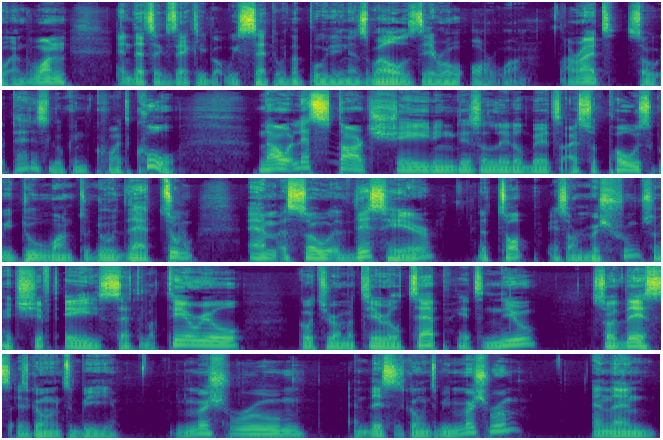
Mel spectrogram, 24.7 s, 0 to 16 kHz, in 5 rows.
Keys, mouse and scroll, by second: 3.9 Tab, 4.3 middle click, 5.5 ctrl+s, 5.8 middle click, 11.8 middle click, 12.5 click, 12.7 click, 14.7 shift+a, 17.5 click, 18.0 click, 19.9-21.7 drag, 22.5-23.5 drag, 23.9 click.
